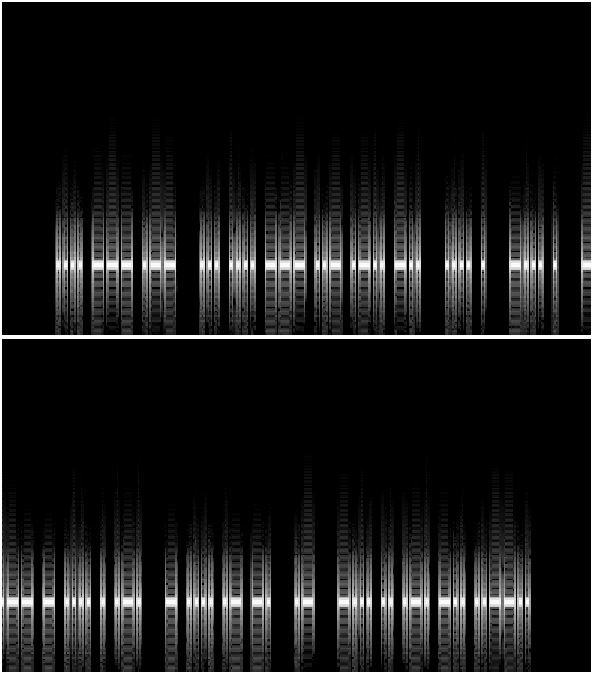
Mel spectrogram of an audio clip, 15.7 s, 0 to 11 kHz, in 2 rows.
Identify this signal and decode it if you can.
Morse code, heard as a keyed tone, about 25 wpm, 700 Hz. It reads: HOW SHOULD HE BE OTHER THAN A BIRD?
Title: Sentences from Top 1000 Words - Review Part 2 - 25wpm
